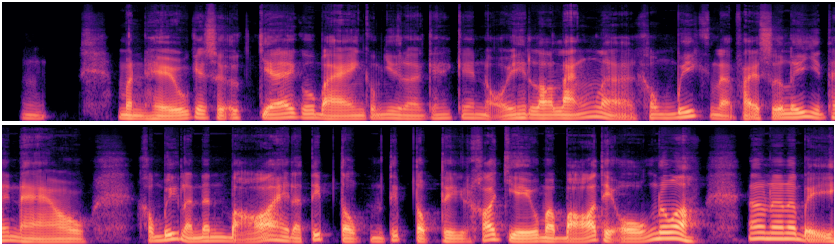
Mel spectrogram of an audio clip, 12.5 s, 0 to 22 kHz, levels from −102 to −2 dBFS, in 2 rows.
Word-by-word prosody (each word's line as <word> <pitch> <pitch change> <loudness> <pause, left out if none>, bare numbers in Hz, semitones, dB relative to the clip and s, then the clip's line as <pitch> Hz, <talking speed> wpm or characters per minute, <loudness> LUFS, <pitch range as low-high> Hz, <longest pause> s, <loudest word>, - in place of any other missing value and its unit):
Ừm, 105 -3 -12 0.6
mình 105 -3 -1
hiểu 95 +2 0
cái 130 - -1
sự 120 - -4
ức 120 0 -9
chế 120 +4 +2
của 125 -3 -4
bạn 95 -3 0
cũng 100 - -7
như 115 -2 -5
là 100 -1 -5
cái 115 +2 -10
cái 120 0 -8
nỗi 110 0 -4
lo 110 -1 +1
lắng 115 +8 -1
là 150 - -3
không 120 0 -7
biết 160 +6 0
là 100 -5 -4
phải - - -2
xử - - -1
lý 135 +4 +1
như 140 - -2
thế 135 +1 -3
nào, 95 -4 -1 0.3
không 130 - -3
biết 165 +4 +3
là - - +2
nên 120 +3 0
bỏ - - +3
hay 130 -4 +1
là 105 - 0
tiếp 160 +9 -2
tục, 100 -1 +1 0.2
tiếp - - -4
tục - - +4
thì 100 -1 0
khó 155 - +3
chịu 105 -10 +4
mà 110 -1 +4
bỏ 100 - +4
thì - - +2
uổng, 100 - +1
đúng 200 0 +7
hông? 165 - +7 0.4
Nó 195 +1 +2
nó 190 -1 +4
nó 190 0 +5
bị 110 -9 +2
115 Hz, 245 wpm, -21 LUFS, 100-135 Hz, 0.6 s, đúng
